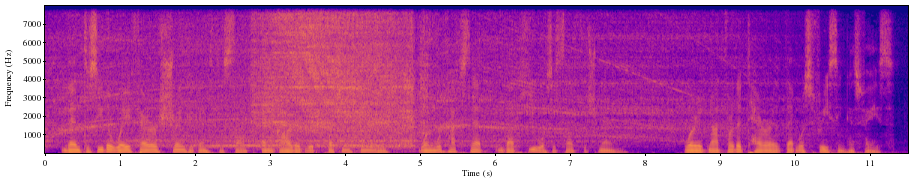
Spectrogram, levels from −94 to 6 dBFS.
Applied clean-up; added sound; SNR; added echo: none; Sawing; 3 dB; none.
